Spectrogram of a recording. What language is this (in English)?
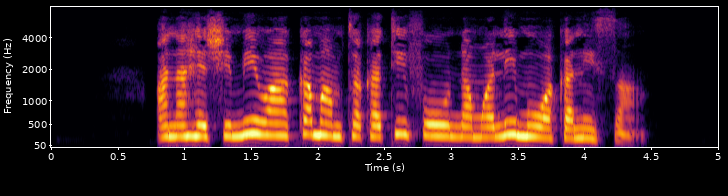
Swahili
